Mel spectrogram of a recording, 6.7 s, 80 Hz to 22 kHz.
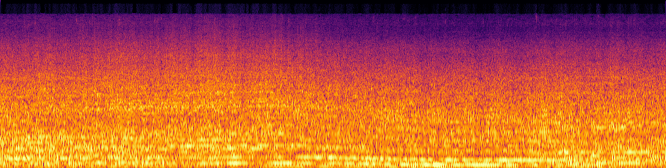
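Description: NASCAR race car engines roar around Indianapolis in iRacing's 2007 Brickyard 400, a dense, loud, continuous drone of a pack of cars with shifting engine tones and no voices.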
